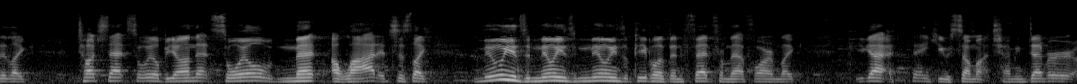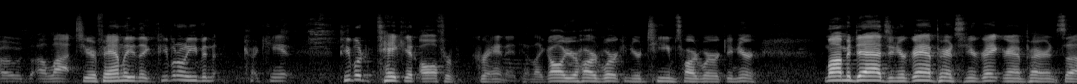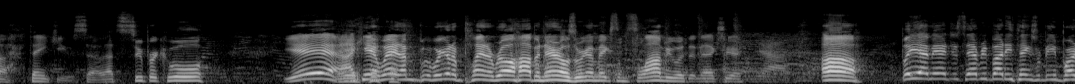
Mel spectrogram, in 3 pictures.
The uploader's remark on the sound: Live from Pizza Republica - Downtown Denver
